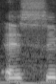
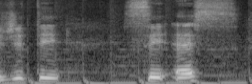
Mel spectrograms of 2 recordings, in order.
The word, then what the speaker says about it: GT CS: La Mustang GT CS, j'ai toujours du mal à prononcer, je veux toujours dire SC, mais c'est GT CS.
